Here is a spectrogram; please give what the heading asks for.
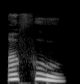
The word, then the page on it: ಅಫೂ: Kannada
